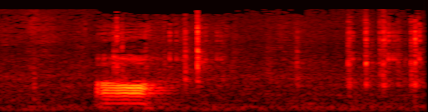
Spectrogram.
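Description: Soft computer-keyboard typing while code is being written: scattered light key clicks following a brief tonal burst near the start.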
